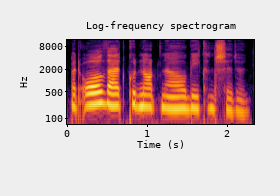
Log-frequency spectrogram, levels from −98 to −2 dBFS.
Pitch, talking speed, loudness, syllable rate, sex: 195 Hz, 205 wpm, -16 LUFS, 4.9 syllables/s, female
